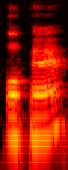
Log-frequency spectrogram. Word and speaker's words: Ope: sure how to say Yes, traditionally it's pronounced Ope.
